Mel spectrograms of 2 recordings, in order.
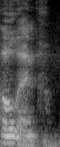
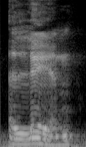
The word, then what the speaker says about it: Ohlen: I have in studio with me today Jessica Ohlen, or as is pronounced in Sweden, Ohlen, but here in Utah it's Ohlen.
